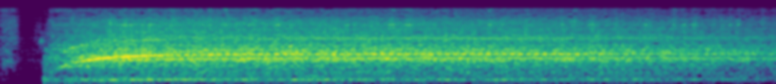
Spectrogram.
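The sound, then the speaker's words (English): A blender motor starts up with a rising whine, then settles into a steady, loud whirring drone, churning torn newspaper and water into a thick paste for several seconds without any voices. “Are you just going to put a whole handful of paper in the blender?”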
